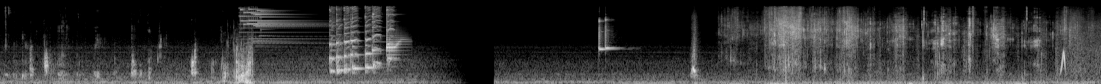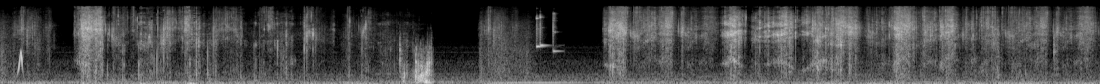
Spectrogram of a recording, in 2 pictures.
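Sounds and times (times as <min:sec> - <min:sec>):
crunching and chewing seaweed: 0:00.0 - 0:02.4, 0:07.2 - 0:16.4, 0:17.0 - 0:22.0
short high ding: 0:02.4 - 0:04.1, 0:06.0 - 0:06.4.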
